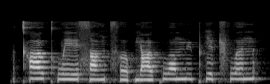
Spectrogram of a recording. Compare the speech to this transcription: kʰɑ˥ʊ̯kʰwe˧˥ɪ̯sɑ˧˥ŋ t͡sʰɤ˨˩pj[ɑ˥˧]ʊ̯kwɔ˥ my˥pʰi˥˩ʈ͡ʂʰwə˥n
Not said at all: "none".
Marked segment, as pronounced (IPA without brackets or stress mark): ɑ˧˥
